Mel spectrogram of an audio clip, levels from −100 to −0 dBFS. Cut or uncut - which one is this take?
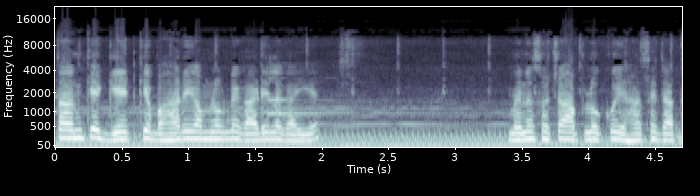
uncut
